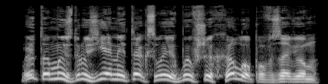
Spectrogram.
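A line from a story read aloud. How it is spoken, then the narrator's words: Laughing young man. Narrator (Russian): хохотнул парень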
